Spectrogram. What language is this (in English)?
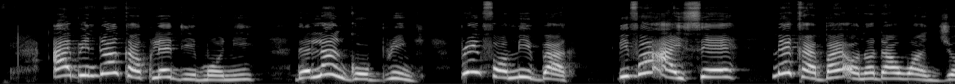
Nigerian Pidgin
